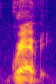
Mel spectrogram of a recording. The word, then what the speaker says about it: Gravik: Gravik.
